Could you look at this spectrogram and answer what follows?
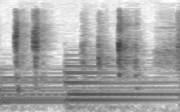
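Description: A single Enter key pressed on a computer keyboard, a quick pair of close, crisp clicks and taps, brief and isolated.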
